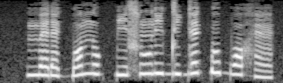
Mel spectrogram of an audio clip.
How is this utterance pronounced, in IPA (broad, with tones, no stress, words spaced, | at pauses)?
mɛ˧ɾɛ˨ ɡ͡bɔ˨˦no˧ k͡pi˧ sũ˦ ɾi˦ di˧ɡɛ˦k͡po˦ bɔ˧hɛ̃˨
